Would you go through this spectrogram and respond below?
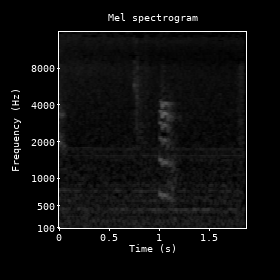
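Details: Pet cat asking to go back outside utters one short, clear meow with a slight downward bend, surrounded by faint room hum and near silence.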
